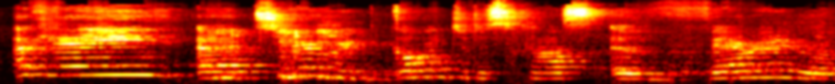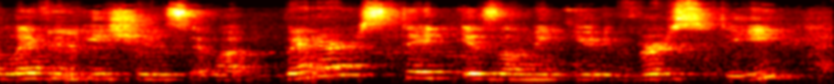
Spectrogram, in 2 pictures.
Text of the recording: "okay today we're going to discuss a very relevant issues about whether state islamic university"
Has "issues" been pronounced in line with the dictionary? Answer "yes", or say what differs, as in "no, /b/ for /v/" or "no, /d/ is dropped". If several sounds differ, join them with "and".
yes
